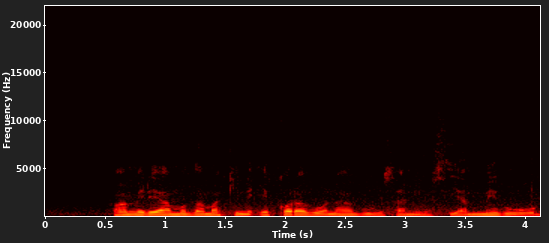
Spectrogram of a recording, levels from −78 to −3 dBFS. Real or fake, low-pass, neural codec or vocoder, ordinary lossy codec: real; none; none; none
